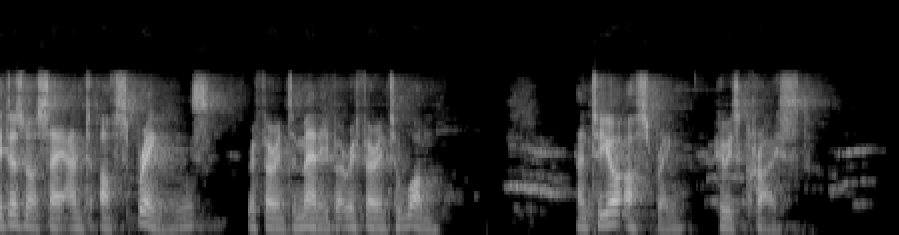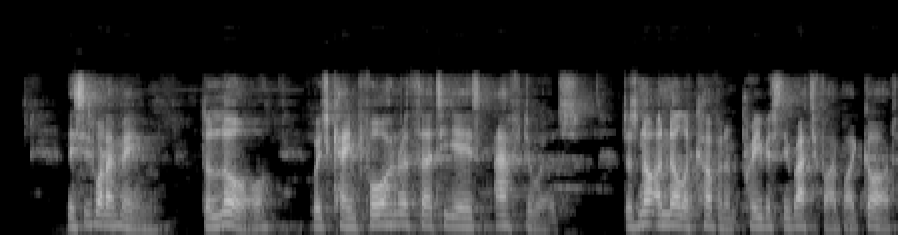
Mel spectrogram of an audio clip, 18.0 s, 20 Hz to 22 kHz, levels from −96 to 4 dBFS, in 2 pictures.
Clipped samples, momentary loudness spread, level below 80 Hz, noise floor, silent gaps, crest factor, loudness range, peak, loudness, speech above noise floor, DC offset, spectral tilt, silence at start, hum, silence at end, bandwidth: under 0.1%; 17 LU; -84 dBFS; -77 dBFS; 4.91-4.98 s, 8.88-9.12 s; 24 dB; 4 LU; -8 dBFS; -29 LUFS; 46 dB; under 0.1%; -1 dB/octave; 0 s; none; 0 s; 7.6 kHz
